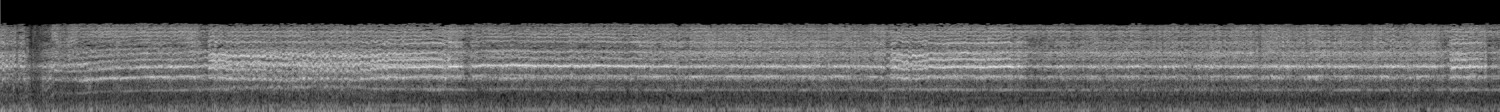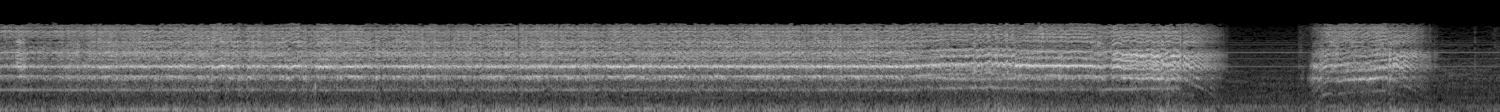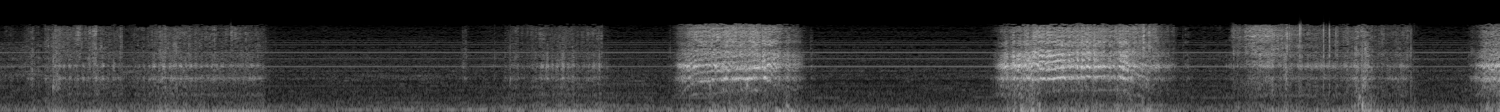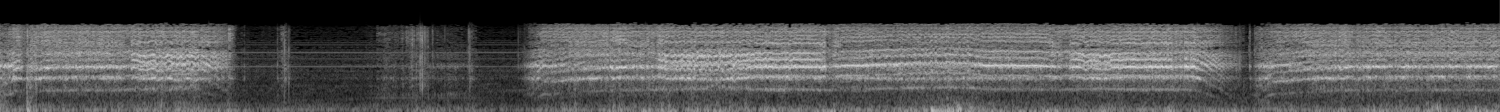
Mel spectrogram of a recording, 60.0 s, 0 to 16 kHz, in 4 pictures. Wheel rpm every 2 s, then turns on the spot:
120, 160, 160, 160, 160, 160, 160, 160, 160, 160, 160, 160, 160, 70, 50, 10, 10, 10, 60, 10, 90, 10, 80, 90, 10, 120, 160, 160, 120, 160.
28-36 42-44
